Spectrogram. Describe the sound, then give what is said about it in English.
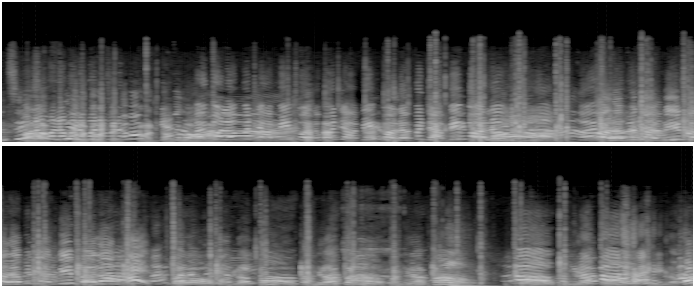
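An audience claps steadily for about fourteen seconds for a grammar school girl who has just spoken Punjabi, the applause mixed with loud, overlapping cheers and excited voices, with a brief dip near the end before it swells again. “Give big clap for our very almost good grammar school girl.”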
